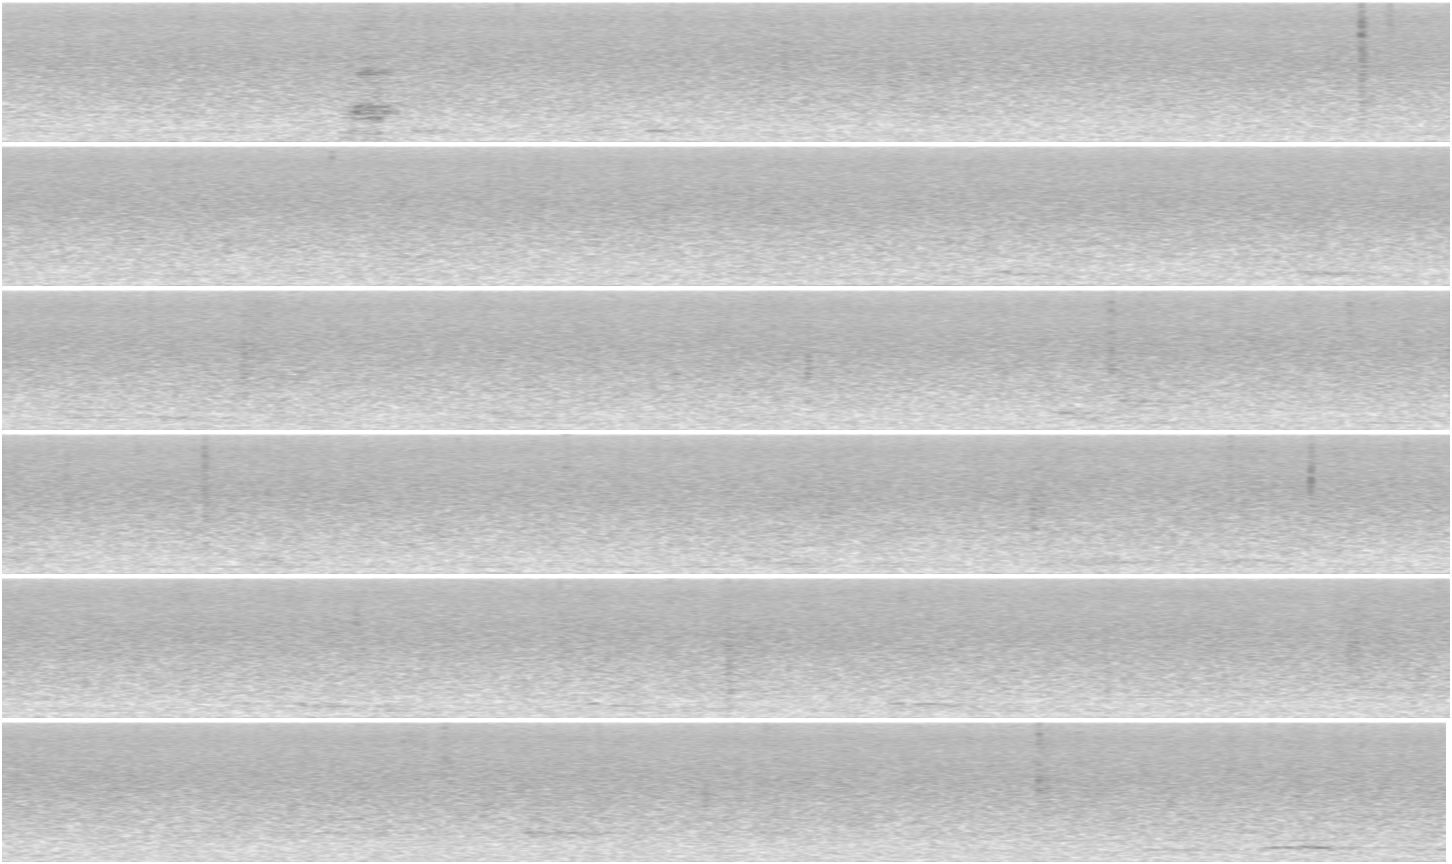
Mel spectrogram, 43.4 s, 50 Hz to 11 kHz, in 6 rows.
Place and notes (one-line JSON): {"title": "Road Václavice, Provodov-Šonov, Czechia - silnice první třídy Václavice", "date": "2022-08-01 17:02:00", "description": "Chůze lesem směrem k silnici a na křižovatku s pomníkem padlým vojákům 1866", "latitude": "50.39", "longitude": "16.14", "altitude": "437", "timezone": "Europe/Prague"}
